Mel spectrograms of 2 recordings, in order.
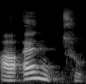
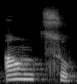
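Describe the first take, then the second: First: The N and T are split into separate parts. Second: The N and T run together as one cluster. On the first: The speaker calls it wrong. "C'est pas A-N-tu" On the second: The speaker calls it right. "Non, c'est Antsu. Nt"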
